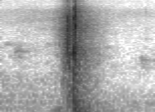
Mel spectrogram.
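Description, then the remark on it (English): A hinged door swings and shuts once, a brief rushing sweep building to a soft thud, with no voices around it. “I can't believe you have doors on hinges here.”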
